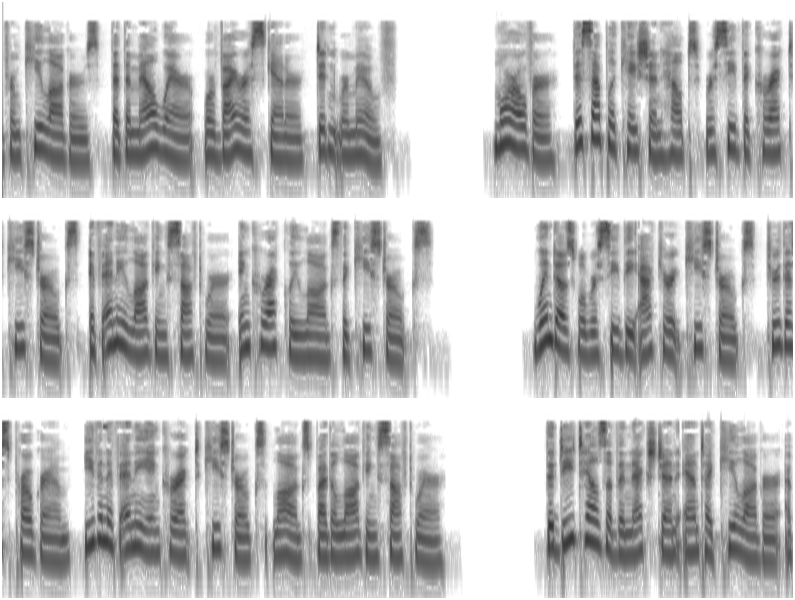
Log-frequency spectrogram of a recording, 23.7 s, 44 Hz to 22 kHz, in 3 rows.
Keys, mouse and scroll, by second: 6.9 click, 17.1 click.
